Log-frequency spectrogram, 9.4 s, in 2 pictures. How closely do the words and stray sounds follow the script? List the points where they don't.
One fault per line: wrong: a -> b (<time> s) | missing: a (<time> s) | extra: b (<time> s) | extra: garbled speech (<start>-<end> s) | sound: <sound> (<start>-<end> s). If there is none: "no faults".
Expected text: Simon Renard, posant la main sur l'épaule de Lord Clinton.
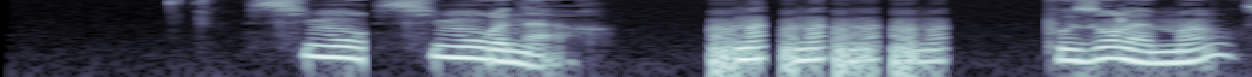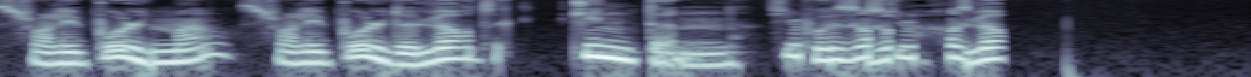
extra: simon (1.4 s)
sound: laugh (2.7-3.6 s)
extra: main sur l'épaule (5.3 s)
extra: garbled speech (7.6-8.5 s)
